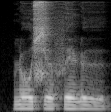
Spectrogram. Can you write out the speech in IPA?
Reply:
ɳ o ɕ ɘ f e ɳ ɨ

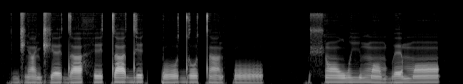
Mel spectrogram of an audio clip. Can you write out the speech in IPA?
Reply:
d͡ʒ ã˨ d͡ʒ ɛ˨ d a˧ h e˧ t a˦ d e˦˨ k͡p o˨˦ d o˧ t ã˨ k͡p o˨ | ʃ ɔ̃˦ w i˧ m ɔ̃˨ b ɛ˧ m ɔ̃˦

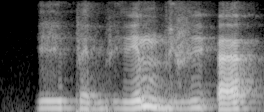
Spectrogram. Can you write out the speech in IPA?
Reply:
ɦ y˨ p ɛ̤˨ bʱ y˨˩˦ e̯ m b i˨ v y˥˧ ʔ ɐ˨˩˦

